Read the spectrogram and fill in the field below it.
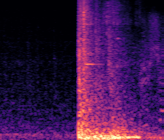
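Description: A shell explodes on impact with a loud blast.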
